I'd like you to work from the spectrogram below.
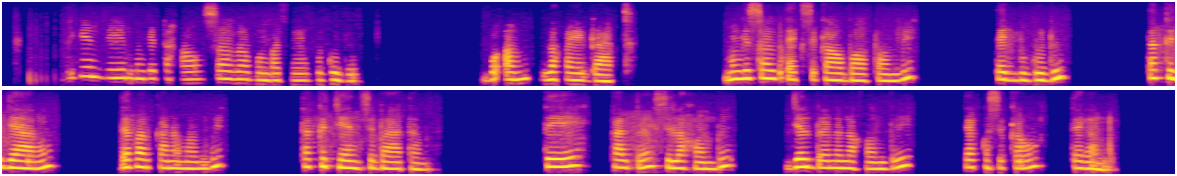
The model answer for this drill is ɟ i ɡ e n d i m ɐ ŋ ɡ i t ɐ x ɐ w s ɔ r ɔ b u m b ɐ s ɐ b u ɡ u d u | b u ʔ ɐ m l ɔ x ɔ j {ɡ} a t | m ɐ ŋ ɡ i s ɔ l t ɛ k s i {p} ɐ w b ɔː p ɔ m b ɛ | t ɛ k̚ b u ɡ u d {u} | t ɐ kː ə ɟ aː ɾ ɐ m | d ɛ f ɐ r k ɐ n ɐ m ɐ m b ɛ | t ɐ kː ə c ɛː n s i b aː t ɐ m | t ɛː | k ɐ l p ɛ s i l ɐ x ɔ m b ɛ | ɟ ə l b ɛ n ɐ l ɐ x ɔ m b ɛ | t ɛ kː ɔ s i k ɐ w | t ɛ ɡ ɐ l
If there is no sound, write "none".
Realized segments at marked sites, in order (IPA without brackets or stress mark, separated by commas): ɡ, k, u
